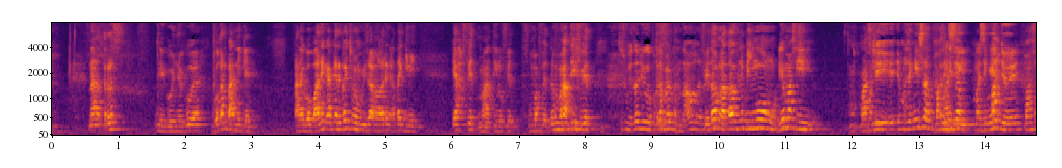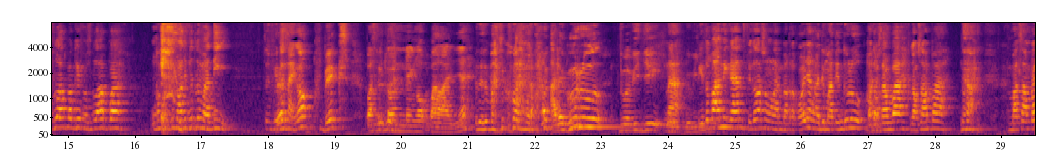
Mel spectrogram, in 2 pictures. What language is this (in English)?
Indonesian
